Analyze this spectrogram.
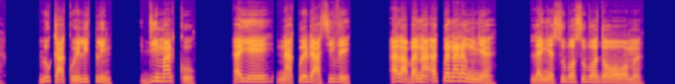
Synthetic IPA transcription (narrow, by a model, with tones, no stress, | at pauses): lu˦ka˨ko˨e˨li˦k͡pli˦˨m | d̪i˦ma˦ɾko˨ | e˦jɛ˦nã˨k͡plo˦e˦ɖɛ˦a˨si˦ve˨ | ɛ˦la˨bɛ˦nã˦ʔɛ̰˦k͡pɛ˦nã˦ɖɛ˦ŋũ˨ɲɛ̃˨ | lɛ˨ɲɛ̃˨su˦bɔ˦su˦bɔ˦d̪ɔ˦wɔ˦wɔ˦mɛ̰̃˨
